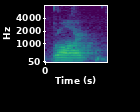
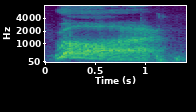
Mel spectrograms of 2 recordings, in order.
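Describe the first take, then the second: First: The roar is soft and gentle. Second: The roar is loud and fierce. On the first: "I shall roar as gently as a dove" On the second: "I will roar that will do any man's heart good to hear"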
